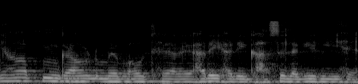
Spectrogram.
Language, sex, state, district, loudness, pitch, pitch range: Hindi, male, Bihar, Vaishali, -33 LUFS, 130 Hz, 125-135 Hz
